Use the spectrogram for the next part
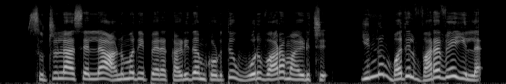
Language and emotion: Tamil, angry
